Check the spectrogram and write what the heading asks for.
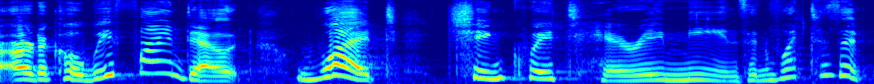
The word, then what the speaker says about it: Cinque Terre: we continue our article we find out what cinque terry means and what does it mean gabe yeah the five lands in fact when i saw the title i thought it was pronounced cinqua tere because when i was learning spanish that ci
